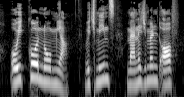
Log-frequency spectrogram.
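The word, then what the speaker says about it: οἰκονομία: word से आया है और उसका ग्रीक प्रोनाउंस कुछ ऐसा है इकोनोमिया व्हिच मींस मैनेजमेंट ऑफ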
